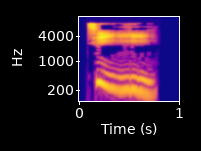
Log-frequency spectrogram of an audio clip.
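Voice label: "技艺" Mandarin Chinese; hsk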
